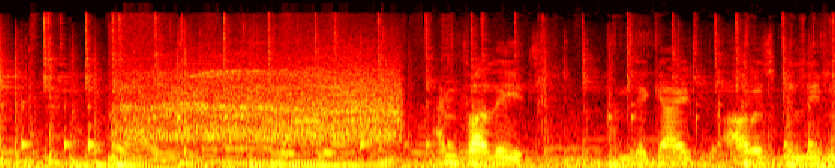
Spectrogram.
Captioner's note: crowd cheering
